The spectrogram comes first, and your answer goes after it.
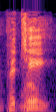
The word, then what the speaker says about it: Petit: The Petit. Petit. It's spelled different. I looked this up. It's pronounced Petit. Petite means. Spell it. P-A-T-E-E is the way it's pronounced.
